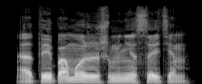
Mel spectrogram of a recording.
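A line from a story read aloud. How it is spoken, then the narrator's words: Commanding. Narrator (Russian): повелительным тоном произнес маэструм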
